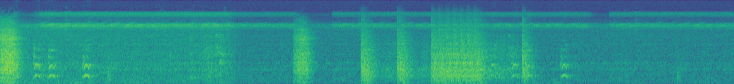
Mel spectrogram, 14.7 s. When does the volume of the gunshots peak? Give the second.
9 s.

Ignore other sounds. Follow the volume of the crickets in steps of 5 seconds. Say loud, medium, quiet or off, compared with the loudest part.
loud, medium, quiet.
